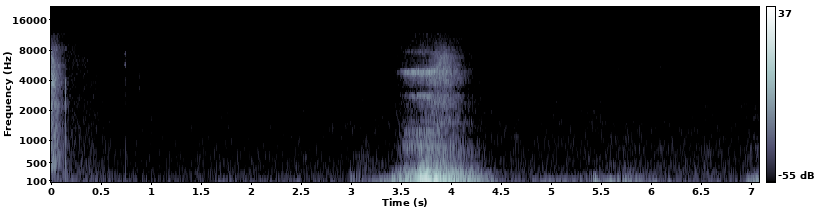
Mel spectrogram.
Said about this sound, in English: Wonderful breath in.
